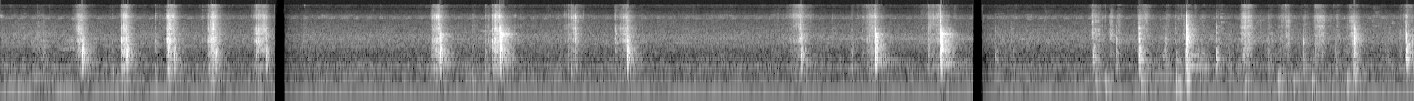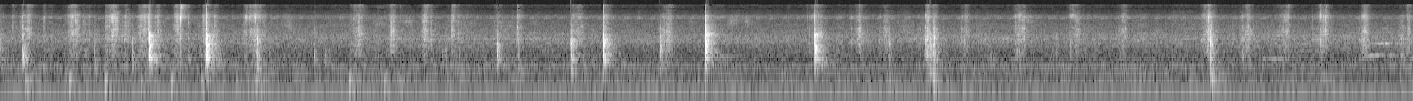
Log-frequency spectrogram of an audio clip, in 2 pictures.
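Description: Chef's knife chopping garlic and red onion on a wooden cutting board: sharp, irregular knocks of the blade against the board, coming in a quicker run through the middle.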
